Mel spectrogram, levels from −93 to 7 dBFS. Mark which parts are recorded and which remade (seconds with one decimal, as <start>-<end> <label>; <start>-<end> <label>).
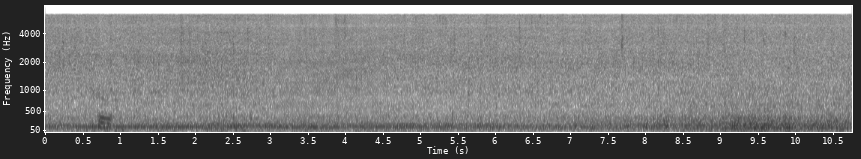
0.0-3.1 recorded; 3.1-4.5 remade; 4.5-10.8 recorded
